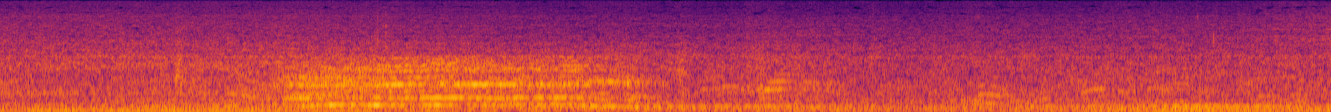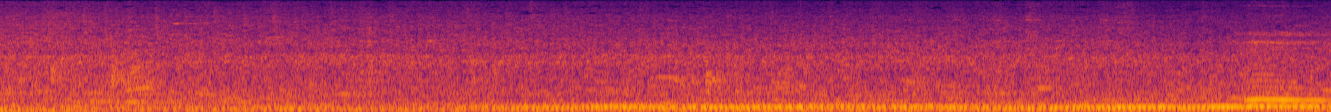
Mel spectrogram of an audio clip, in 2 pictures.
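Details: Jumbo cattle at the Sibreh animal market in Aceh Besar, Indonesia: one moo of about a second and a half early on, then low rumbling, engine noise and voices fill the rest.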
